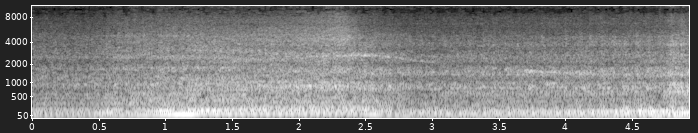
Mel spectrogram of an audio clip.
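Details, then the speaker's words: 2002 Ford F350 dually, 7.3 Powerstroke diesel, about 183,000 miles, 5-inch straight pipe with 6-inch tip: deep steady rumble settling to an even idle with no knocks or misses; healthy. "Yeah, that sounds pretty nice. That is the 7.3 Powerstroke."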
